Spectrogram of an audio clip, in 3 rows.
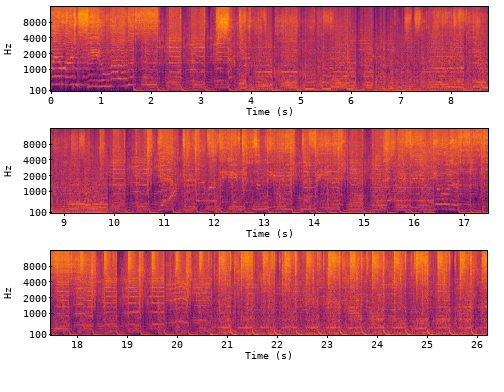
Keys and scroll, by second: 9.9 Page_Down.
